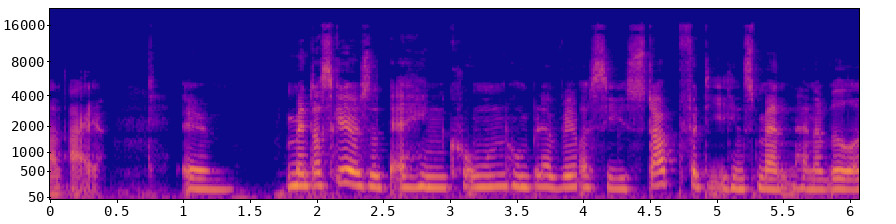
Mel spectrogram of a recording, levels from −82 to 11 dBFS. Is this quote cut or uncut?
cut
